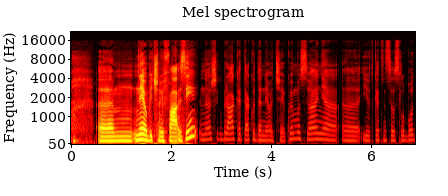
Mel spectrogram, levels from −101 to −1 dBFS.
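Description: From 2.54 s, just after "neobičnoj fazi", to the end of the clip, one channel appears inverted: its polarity is likely reversed somewhere in the stereo path, so the material common to left and right cancels when the two are summed to mono. The centred speech drops by about 26 dB, leaving only the faint residue of whatever differs between the channels, a faint copy of the voice.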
